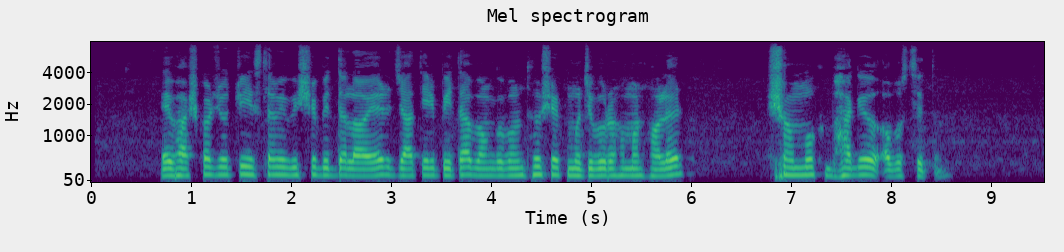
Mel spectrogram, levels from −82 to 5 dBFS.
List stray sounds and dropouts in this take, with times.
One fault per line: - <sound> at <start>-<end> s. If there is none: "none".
none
